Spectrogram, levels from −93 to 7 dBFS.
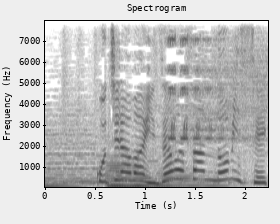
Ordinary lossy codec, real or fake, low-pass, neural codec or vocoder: none; real; none; none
